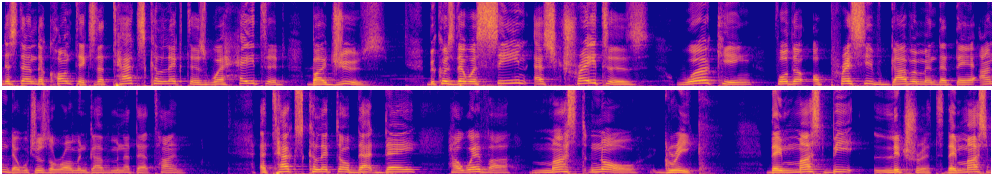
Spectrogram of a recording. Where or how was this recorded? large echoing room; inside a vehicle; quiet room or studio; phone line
large echoing room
